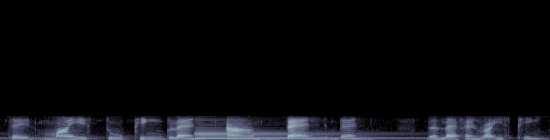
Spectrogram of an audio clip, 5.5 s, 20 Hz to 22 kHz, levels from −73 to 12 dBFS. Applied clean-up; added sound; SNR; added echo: none; Acoustic guitar; 8 dB; none.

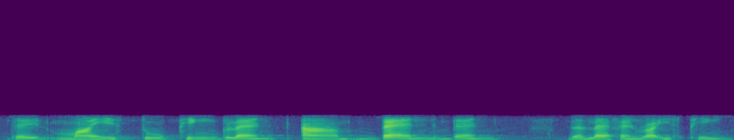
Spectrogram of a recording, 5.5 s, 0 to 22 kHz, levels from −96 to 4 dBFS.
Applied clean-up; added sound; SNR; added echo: none; none; none; none.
